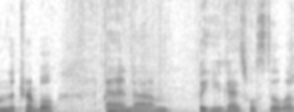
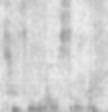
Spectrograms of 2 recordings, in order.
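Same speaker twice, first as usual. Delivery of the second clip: whispered aside; 5 semitones lower, 10 dB quieter than usual. Real, not acted. Reader aside to kids.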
